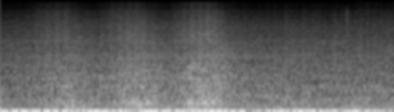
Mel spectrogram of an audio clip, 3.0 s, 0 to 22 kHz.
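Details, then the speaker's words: 1985 GMC C1500 Sierra Copart truck, after fuel tank and sending unit replacement with fresh gas: deep uneven rumble with no steady idle beat, still running rough; owner suspects spark plugs need changing. "the gas gauge moved a hair and it's still not running great I mean it's running but I was really hoping that it would clear up with some fresh gas and a fresh tank and a fresh sending unit"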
